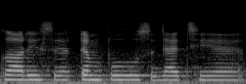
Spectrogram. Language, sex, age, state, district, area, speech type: Maithili, female, 18-30, Bihar, Samastipur, rural, spontaneous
